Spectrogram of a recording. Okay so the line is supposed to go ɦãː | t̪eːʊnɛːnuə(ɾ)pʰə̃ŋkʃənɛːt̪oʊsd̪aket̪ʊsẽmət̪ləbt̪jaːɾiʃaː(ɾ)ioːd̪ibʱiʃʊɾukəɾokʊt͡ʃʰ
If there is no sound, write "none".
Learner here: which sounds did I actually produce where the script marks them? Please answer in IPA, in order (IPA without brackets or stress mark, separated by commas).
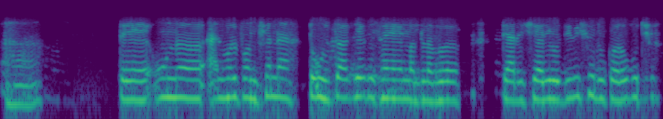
l, ɾ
